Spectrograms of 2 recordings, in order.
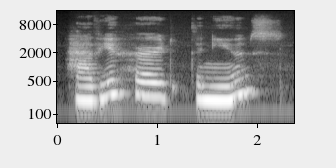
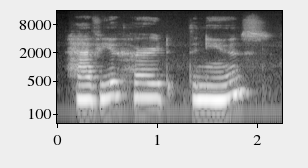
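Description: The two takes are said the same way.

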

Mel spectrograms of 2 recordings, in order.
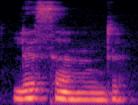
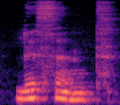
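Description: First: The word ends with a soft D sound. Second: The word ends with a harder T sound. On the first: "you can do a D if you can, a D" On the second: "or if you can't, do a T"

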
